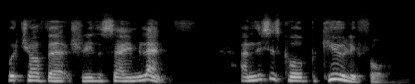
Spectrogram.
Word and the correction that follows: poculiform: or poculiform. I should say it properly, poculiform.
